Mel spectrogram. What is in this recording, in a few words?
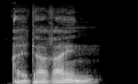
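"Alter Rhein", German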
